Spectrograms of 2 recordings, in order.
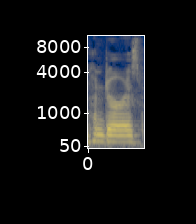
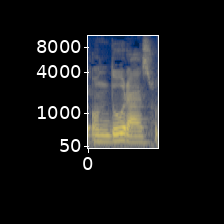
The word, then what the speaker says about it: Honduras: I hate saying Honduras by pronouncing the H. I don't know, my brain. I remember once my teacher said, if you're ever asked, like, where are you from, you got to say Honduras without pronouncing it like an American.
